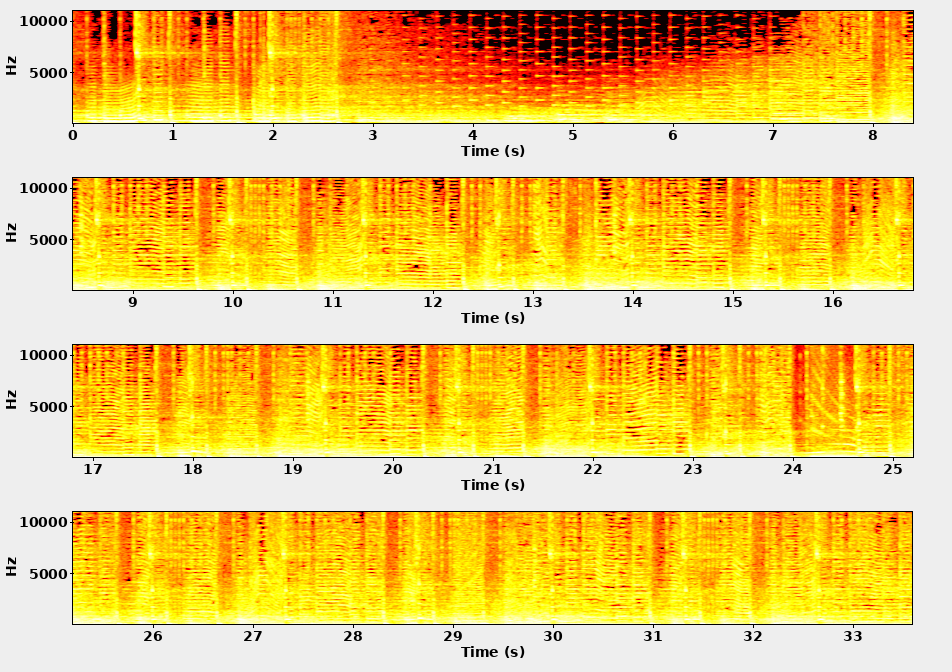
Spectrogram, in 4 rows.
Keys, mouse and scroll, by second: 8.6-9.3 typing, 10.4 ctrl+w, 12.5 ctrl+w, 15.2 ctrl+w, 16.5 ctrl+w, 17.5 Return, 18.4-30.1 drag.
